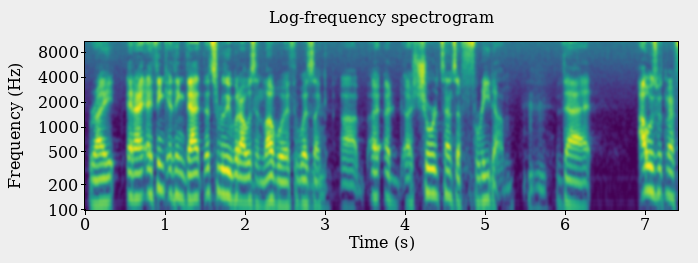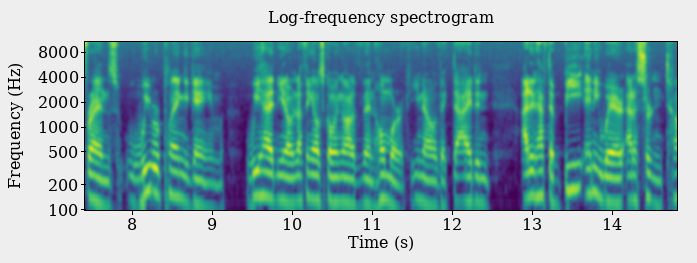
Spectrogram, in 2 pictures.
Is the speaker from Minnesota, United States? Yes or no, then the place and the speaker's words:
no; El Cajon, California, United States; I grew up in El Cajon where everything was sort of local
